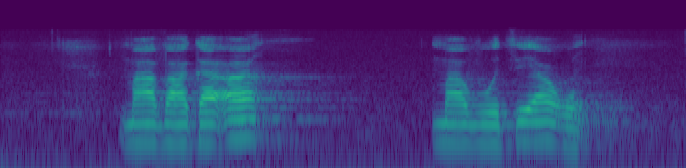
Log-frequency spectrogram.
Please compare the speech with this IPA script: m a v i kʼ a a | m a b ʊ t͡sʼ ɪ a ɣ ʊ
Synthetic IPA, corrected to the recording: m a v a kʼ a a | m a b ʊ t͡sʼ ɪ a ɣ ʊ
